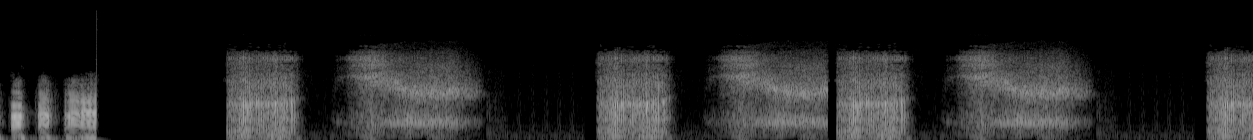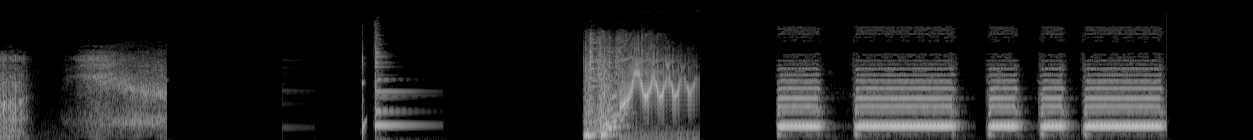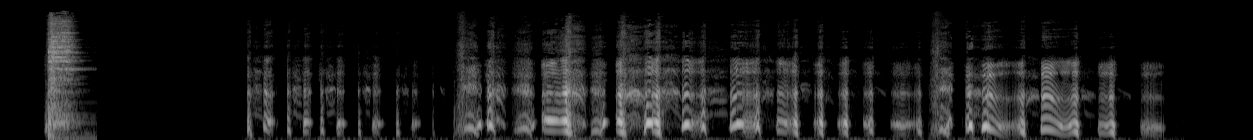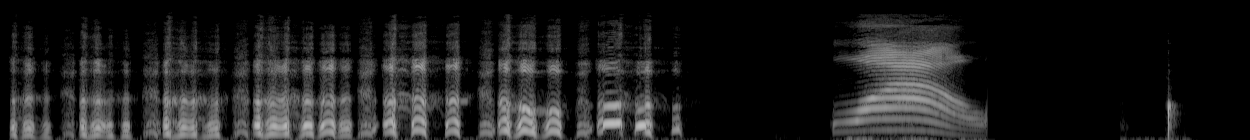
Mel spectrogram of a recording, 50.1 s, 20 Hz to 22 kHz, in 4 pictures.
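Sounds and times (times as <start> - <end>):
cartoonish voice effects: 46.0 - 47.5.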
